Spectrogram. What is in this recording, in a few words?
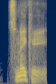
"snaky", British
